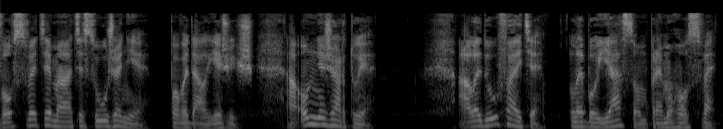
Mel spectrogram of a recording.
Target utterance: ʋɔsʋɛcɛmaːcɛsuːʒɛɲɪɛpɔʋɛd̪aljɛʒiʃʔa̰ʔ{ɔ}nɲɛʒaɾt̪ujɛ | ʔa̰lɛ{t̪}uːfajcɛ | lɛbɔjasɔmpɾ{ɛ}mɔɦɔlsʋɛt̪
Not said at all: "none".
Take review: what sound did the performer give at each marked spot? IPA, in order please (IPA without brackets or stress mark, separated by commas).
ɔ, d̪, ɛ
